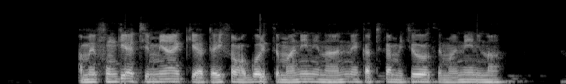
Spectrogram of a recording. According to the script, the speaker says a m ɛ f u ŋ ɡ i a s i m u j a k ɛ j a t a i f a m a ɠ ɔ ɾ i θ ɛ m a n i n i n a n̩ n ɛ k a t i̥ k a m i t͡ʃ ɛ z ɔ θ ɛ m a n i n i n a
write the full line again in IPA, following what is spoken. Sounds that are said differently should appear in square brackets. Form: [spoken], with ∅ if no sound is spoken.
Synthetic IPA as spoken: a m ɛ f u ŋ ɡ i a [t] i m u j a k ɛ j a t a i f a m a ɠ ɔ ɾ i θ ɛ m a n i n i n a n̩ n ɛ k a t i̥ k a m i t͡ʃ ɛ z ɔ θ ɛ m a n i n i n a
